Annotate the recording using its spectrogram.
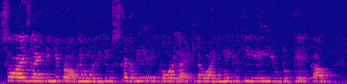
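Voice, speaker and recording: Room echo is audible around this woman's voice. She speaks at a moderate pace in a high pitch. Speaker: vlogger. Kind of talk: casual vlog talk. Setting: at home.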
